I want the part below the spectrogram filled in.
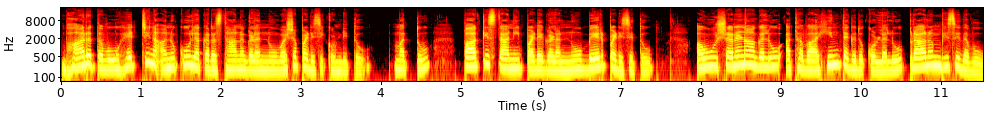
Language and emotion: Kannada, neutral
